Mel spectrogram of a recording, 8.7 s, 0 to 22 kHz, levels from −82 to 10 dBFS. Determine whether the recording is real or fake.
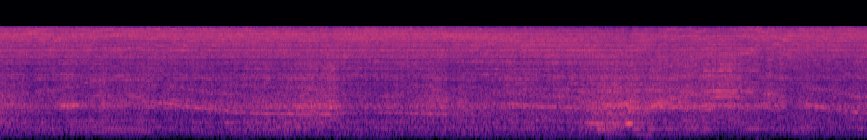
real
